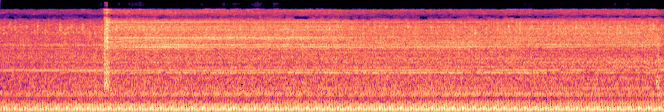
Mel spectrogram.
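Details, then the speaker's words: Subaru WRX running after a jump start from a Cobalt because of a dead battery. Steady, even low idle with a smooth regular pulse and no knocks or misses; the engine runs cleanly. "we got a running and as you can hear I just had a dead battery right now"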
